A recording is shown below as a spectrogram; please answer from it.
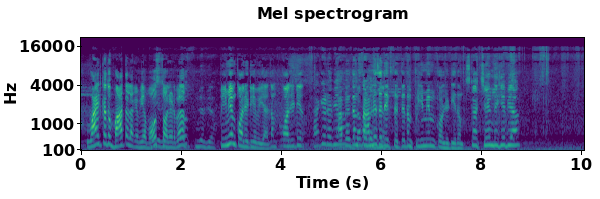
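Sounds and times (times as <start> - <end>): man talking: 0.1 - 8.8.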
